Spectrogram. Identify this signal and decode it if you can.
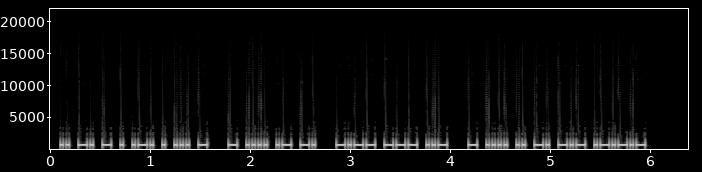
Morse code, heard as a keyed tone, about 40 wpm, 700 Hz. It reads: INTEREST THAN YOU THINK.
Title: Sentences from Top 400 Words 40wpm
